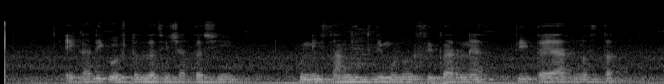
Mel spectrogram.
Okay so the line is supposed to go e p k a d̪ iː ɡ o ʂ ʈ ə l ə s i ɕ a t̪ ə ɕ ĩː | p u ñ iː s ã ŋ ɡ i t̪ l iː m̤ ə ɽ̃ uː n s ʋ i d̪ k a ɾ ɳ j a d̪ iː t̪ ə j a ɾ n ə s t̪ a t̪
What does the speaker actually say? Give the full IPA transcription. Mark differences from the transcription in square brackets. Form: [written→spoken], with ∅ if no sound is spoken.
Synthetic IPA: e [p→∅] k a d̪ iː ɡ o ʂ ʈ ə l ə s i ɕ a t̪ ə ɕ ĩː | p u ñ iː s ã ŋ ɡ i t̪ l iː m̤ ə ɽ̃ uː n s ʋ i [d̪→∅] k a ɾ ɳ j a [d̪→t̪] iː t̪ ə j a ɾ n ə s t̪ a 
